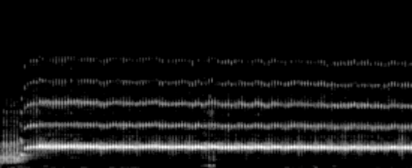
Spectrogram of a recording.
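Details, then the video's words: Waterslager canary song for training, a long steady water-like rolling tone held on one pitch and pulsing rapidly and evenly, with a brief lower scratchy note at the start. "Legendary Waterslager Canary Singing For Training - وتر سلاجر"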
